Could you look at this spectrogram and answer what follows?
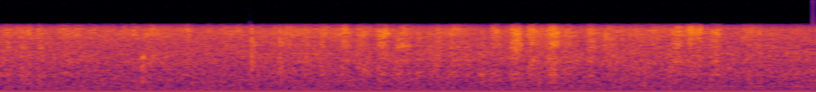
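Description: Faint scuffing steps on dry dirt, with a few short ticks clustered in the second half, over a steady hiss and low hum.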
